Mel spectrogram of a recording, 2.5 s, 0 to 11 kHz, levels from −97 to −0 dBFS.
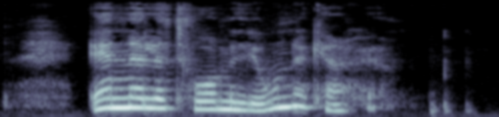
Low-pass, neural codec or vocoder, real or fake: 9.9 kHz; none; real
